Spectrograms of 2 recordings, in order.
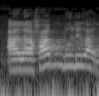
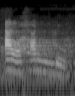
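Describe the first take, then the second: First: A sound in it seems repeated or doubled. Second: The 'al' sound is said cleanly, without repetition. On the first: The speaker calls it wrong. "kayak ada pengulangan" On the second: The speaker calls it right. "alif lam itu harus dibaca jel, jelas"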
